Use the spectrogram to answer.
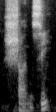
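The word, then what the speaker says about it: Shanxi: are inner Mongolian uh I am told this is pronounced shansi and the next one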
